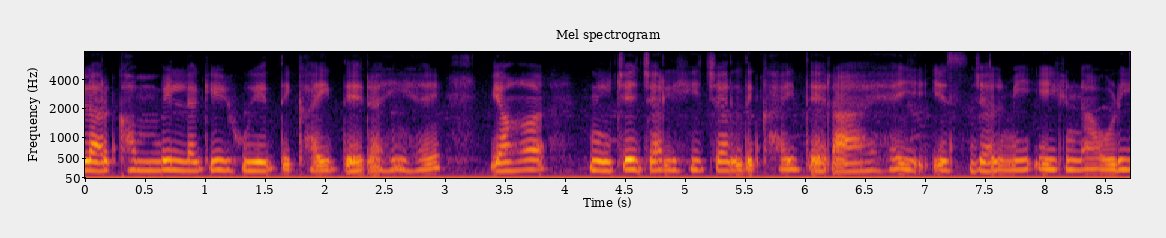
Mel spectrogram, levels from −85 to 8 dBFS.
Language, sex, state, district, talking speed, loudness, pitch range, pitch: Hindi, female, Chhattisgarh, Raigarh, 150 wpm, -20 LUFS, 205-230 Hz, 220 Hz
